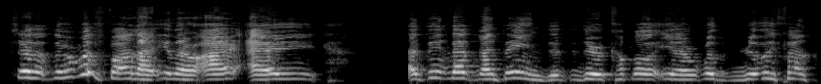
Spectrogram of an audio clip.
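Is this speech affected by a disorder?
Yes: cerebral palsy.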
